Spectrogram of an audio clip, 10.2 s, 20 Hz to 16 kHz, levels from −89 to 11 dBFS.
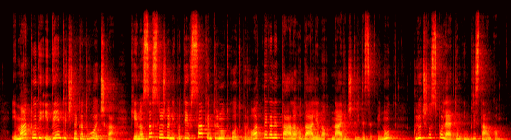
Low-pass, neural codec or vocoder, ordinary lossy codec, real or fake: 14.4 kHz; none; none; real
